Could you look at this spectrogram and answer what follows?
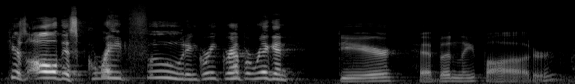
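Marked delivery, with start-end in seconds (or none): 3.4-5.5 very slow, very quiet, low murmur. Retelling great-grandpa Riggin saying grace before the meal, talking really slow. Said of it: "he'd talk really slow".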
